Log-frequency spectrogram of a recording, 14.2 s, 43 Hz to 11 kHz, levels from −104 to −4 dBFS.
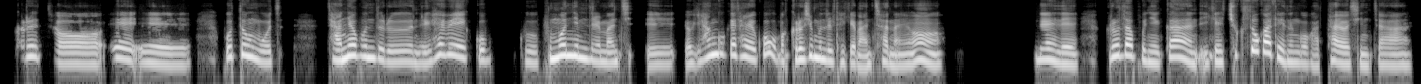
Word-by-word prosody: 그렇죠. 170 - -1
예예. 170 -9 -1 0.3
보통 260 0 +2
뭐 185 -3 -1 0.6
자녀분들은 210 -6 +2
이 - - -2
해외에 295 +2 +1
있고 205 -4 -4 0.3
그 185 -3 -6
부모님들만 230 -7 +4
지 - - -13 0.2
예 160 +2 -6
여기 170 +3 -5
한국에 295 +4 +3
살고 265 +4 +1
막 195 - -6
그러신 220 +4 +2
분들 220 -4 +3
되게 180 -2 -4
많잖아요. 160 +3 -1 0.9
네네 190 -7 +1 0.3
그러다 280 +3 +4
보니까 215 0 +1
이게 190 - -2
축소가 345 - +3
되는 190 - -1
것 170 - -4
같아요 165 +3 -2
진짜. 155 0 -5
195 Hz, 285 characters per minute, -23 LUFS, 170-255 Hz, 0.9 s, 부모님들만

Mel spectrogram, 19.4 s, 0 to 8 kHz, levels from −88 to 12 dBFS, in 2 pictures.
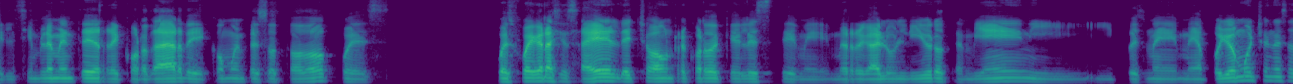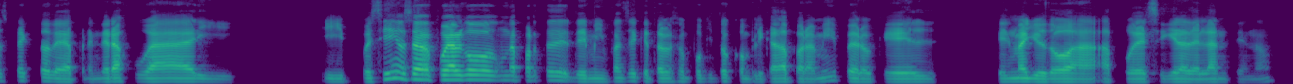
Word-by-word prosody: el 95 0 -18
simplemente 110 +1 +1
recordar 100 +1 +3
de 100 -3 -3
cómo 105 0 -10
empezó 105 0 -9
todo, 110 +6 -4
pues 95 -3 -11 0.8
pues, - - 0
fue - - +4
gracias - - +5
a - - +8
él. 130 -1 +8
De 115 - 0
hecho, 115 0 -3
aún 110 0 +1
recuerdo 110 0 -3
que 105 - -10
él, 105 0 -8
este, 100 -2 -8
me 90 0 -15
me 95 0 -9
regaló 95 0 +1
un 100 -1 -11
libro 110 +1 -4
también 110 +4 -2
y 95 -1 -16
y, 95 -1 -25
pues, - - -11
me 100 -1 -7
me 95 -1 -6
apoyó 115 +5 +1
mucho 145 0 -6
en 135 - -8
ese 135 0 -10
aspecto 130 0 -7
de 105 -1 0
aprender 100 +2 0
a 115 - +4
jugar 110 0 +1
y 100 -3 -16 0.7
y, 105 -1 -10
pues, 110 +1 -9
sí 205 +3 -1
o 210 - +1
sea 185 -1 +6
fue 170 - +6
algo, 170 -1 +5
una 155 0 -4
parte 150 -1 -5
de 110 -1 -2
mi 110 - -8
infancia 120 +5 -8
que - - -8
tal 110 - -1
vez 110 - -7
fue 115 - -13
un - - -21
poquito 115 +1 -11
complicada 105 0 -4
para 100 -1 -2
mí 125 +7 -10
pero 100 -7 -2
que 100 0 -1
él 100 -1 -9 0.4
él 105 0 -6
me 115 - +5
ayudó 105 -2 +2
a 100 -1 +1
a - - -5
poder 100 -1 -1
seguir 100 +1 -4
adelante, 95 -1 -2
¿no? 95 +6 -23
105 Hz, 230 wpm, -26 LUFS, 100-115 Hz, 0.8 s, a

